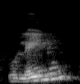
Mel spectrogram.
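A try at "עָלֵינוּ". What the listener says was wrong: Aleinu, good.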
